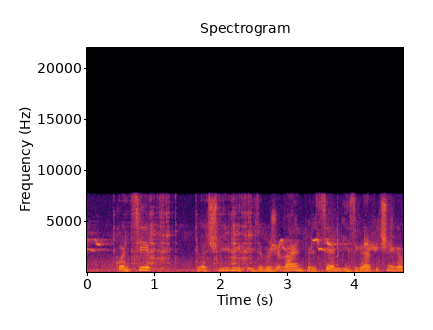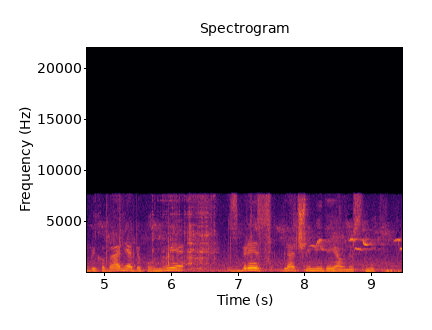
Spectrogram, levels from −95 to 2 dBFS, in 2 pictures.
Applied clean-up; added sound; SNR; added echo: none; Bird vocalization, bird call, bird song + Dishes, pots, and pans / Glass; 9 dB; none.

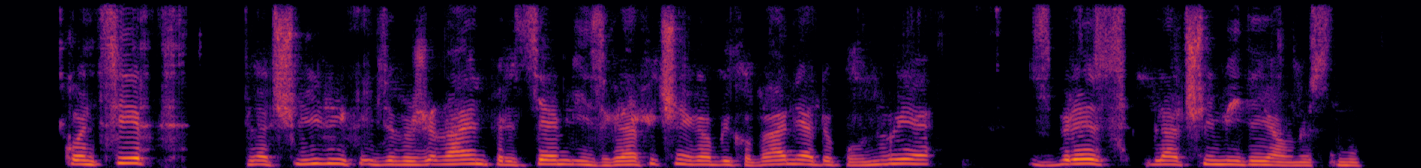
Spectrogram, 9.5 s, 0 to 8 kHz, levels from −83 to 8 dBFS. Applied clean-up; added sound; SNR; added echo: neural mask model Resemble Enhance denoiser.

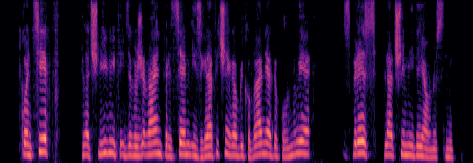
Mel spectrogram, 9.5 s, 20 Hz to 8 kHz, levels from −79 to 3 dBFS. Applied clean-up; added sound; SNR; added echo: neural mask model DeepFilterNet 3.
